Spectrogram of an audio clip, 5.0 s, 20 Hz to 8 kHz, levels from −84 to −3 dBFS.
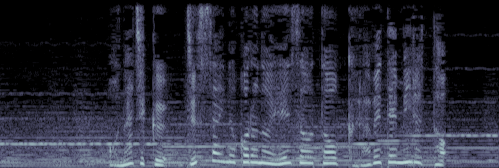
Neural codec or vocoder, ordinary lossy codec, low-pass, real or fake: none; none; none; real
